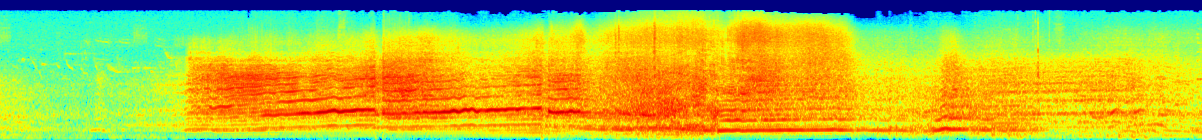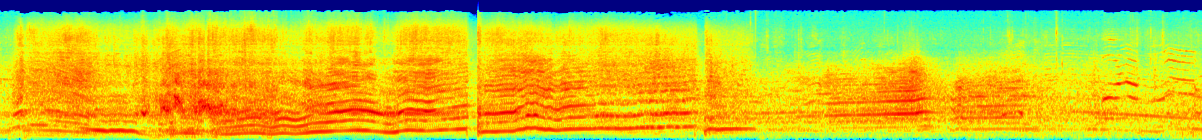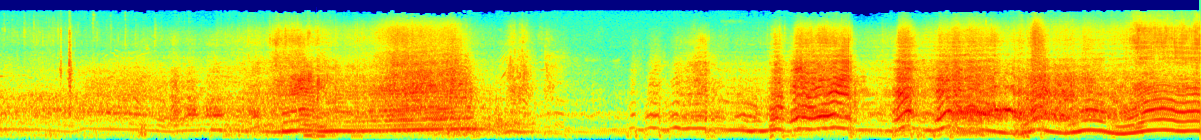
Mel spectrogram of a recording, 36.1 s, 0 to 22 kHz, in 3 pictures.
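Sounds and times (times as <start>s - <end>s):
rally car engines at speed: 0.0s - 36.0s.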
